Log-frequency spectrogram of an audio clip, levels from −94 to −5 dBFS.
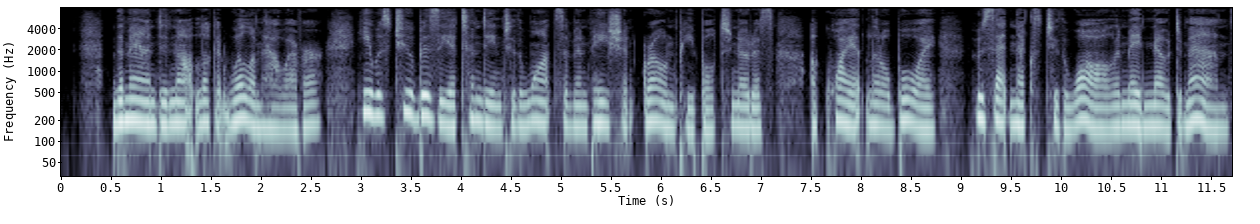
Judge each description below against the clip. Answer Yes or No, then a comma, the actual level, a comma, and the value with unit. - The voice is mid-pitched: Yes, medium, 170 Hz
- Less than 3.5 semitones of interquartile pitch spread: Yes, average, 2.9 semitones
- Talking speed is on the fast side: No, average, 180 wpm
